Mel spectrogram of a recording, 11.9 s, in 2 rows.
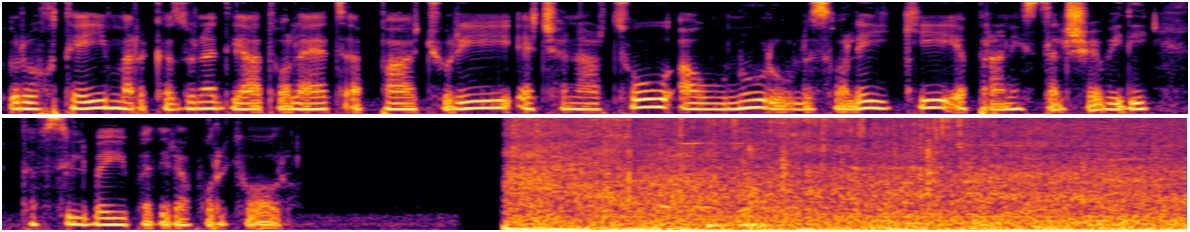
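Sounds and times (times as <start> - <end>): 
speech: 0.0 - 7.5
vehicles loaded with medical supplies driving past in Uruzgan province: 8.4 - 11.8.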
